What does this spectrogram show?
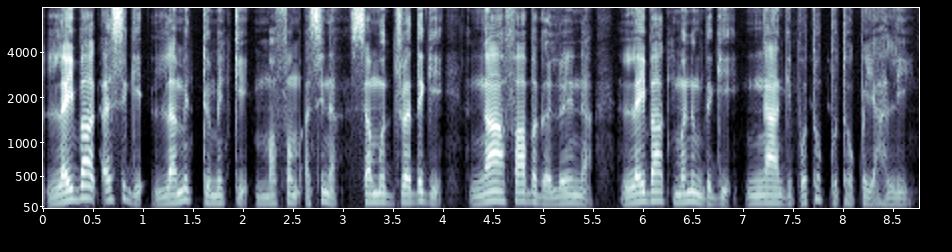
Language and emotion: Manipuri, neutral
